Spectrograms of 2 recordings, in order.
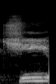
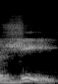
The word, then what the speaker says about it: chi: martial arts, stretching, yoga, tai chi or ji, because I've heard it pronounced both ways.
